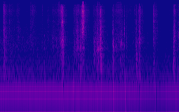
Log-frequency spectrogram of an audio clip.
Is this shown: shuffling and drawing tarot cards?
yes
